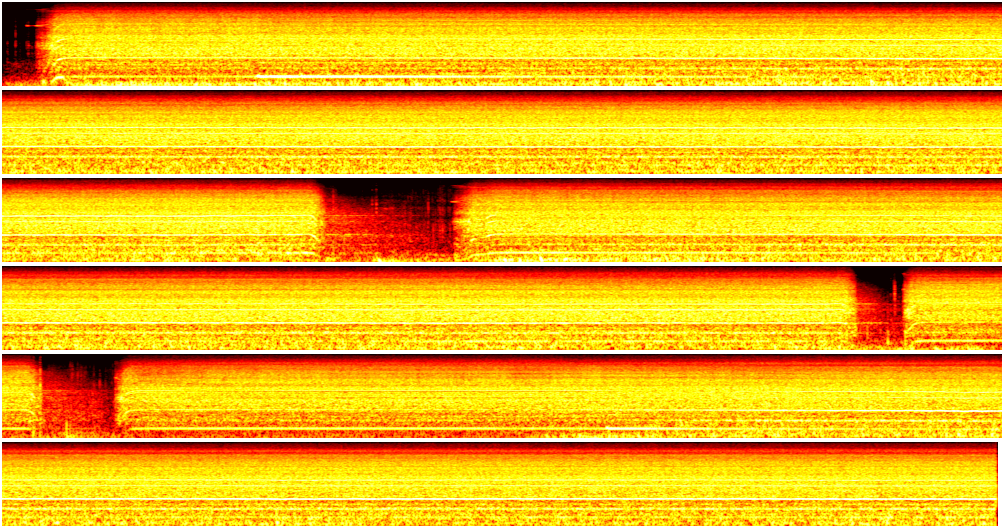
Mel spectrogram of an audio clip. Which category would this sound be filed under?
Sound effects > Other mechanisms, engines, machines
